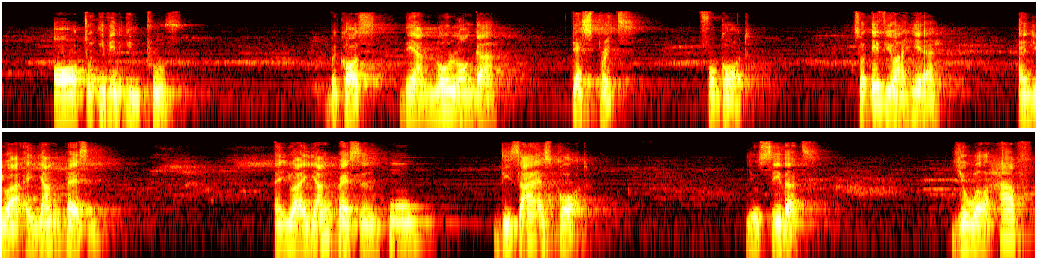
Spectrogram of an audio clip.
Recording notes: Preached at a Healing Jesus Campaign Pastors&#8217; conference in Goaso, Ghana on the 16th of December. Preached at a Healing Jesus Campaign Pastors’ conference in Goaso, Ghana on the 16th of December.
